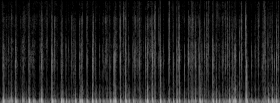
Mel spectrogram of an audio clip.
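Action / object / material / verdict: tap / styrofoam bead-foam roller / styrofoam / none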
